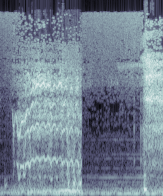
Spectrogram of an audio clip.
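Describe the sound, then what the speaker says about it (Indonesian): A horse whinnies loudly and close for about a second and a half, a wavering high neigh, then a quieter pause with faint background before a brief snort-like burst at the end. "Aku akan segera melarikan kuda ini"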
